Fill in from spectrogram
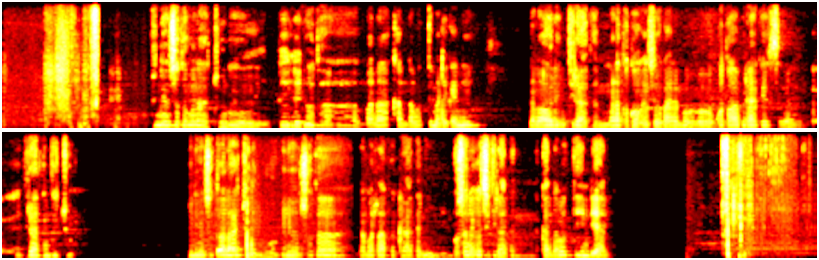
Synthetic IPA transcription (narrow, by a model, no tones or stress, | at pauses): b̥ɪnjeːnsɔt̪ɐmɐnaːɛt͡ʃːuːnb̥eːlːɛd̪oːt̪ɐmɐnaːkʰɐnːɐmɐt̪ːɪmɐdɐkʼɐniː | nɐmaːwɐlind͡ʒɪɾaːt̪ɐnmɐnɐt̪ɔkːoːkeːsːɐjokaːnɪmːo̞ːkʊt̪aːbɪɾaːke̞ːsːɐd͡ʒɪɾaːt̪ɐnd͡ʒɛt͡ʃːuːᶑɐ̥ | b̥ɪnjeːnsɔt̪ɐːlaːjɛt͡ʃːuːnɪmːoːbɪneːnsɔt̪ɐnɐmɐrːaːfɐɡːaːt̪ɐniːbɔsɐnɐkːɐsɪd͡ʒɪɾaːt̪ɐnkɐnːɐmɐt̪ːɪhɪnᶑɪʔɐn | d͡ʒɛt͡ʃːuːᶑɐ̥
